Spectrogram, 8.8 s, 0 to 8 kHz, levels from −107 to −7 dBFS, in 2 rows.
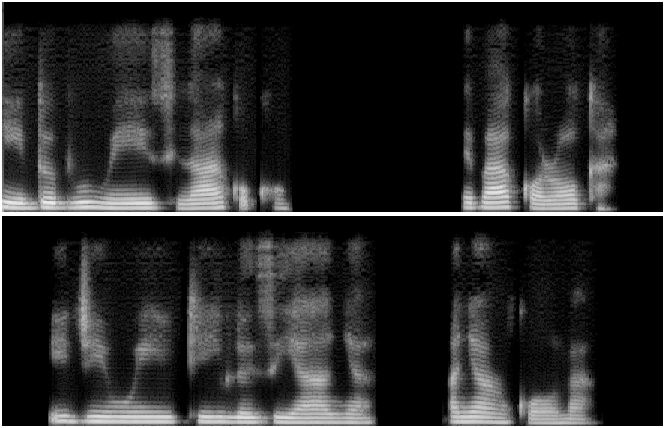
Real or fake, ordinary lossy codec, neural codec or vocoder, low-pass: fake; none; codec, 24 kHz, 0.9 kbps, WavTokenizer, large speech release; 7.2 kHz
